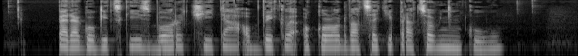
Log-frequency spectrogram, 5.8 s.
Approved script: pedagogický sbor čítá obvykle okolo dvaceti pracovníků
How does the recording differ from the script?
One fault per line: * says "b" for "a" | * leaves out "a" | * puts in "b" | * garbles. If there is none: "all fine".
all fine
